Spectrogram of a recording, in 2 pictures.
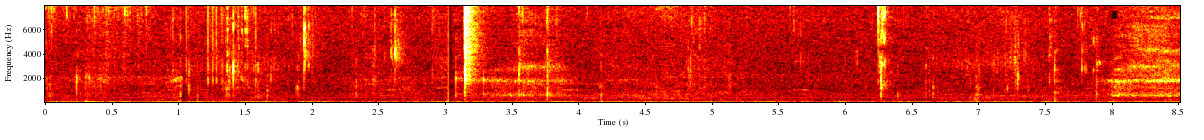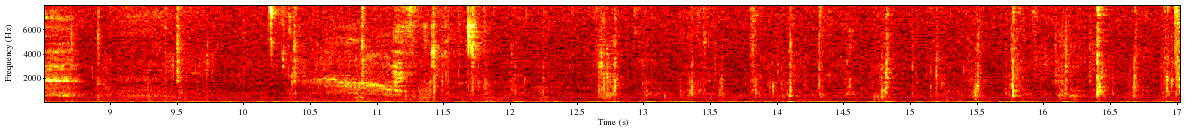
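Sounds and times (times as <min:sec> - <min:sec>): chewing: 0:00.1 - 0:04.9, 0:11.3 - 0:17.0.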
